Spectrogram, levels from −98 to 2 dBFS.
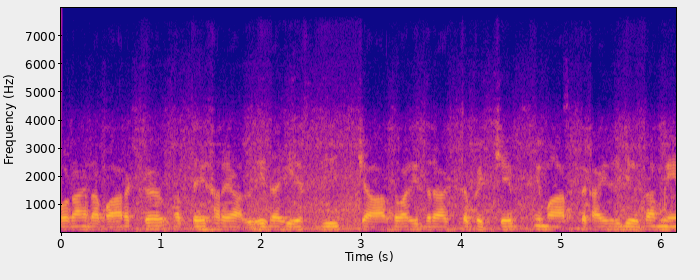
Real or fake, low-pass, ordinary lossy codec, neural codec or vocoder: real; none; none; none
